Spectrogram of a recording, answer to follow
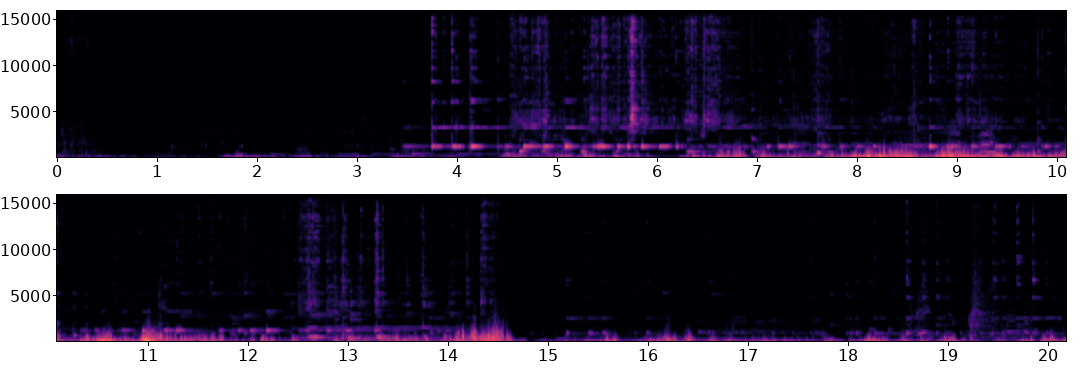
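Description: Cattle moving about with bells clinking and jangling, over a heavy low rumble; the sound drops off suddenly a little past halfway and lighter clinking and rumble carry on.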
